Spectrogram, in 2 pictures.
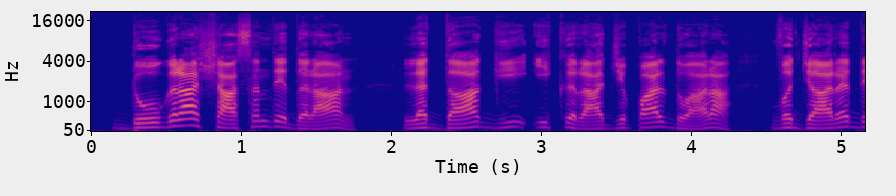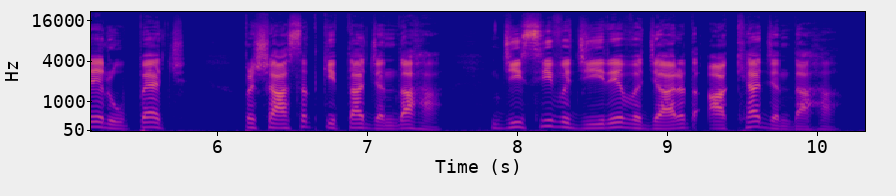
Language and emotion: Dogri, neutral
